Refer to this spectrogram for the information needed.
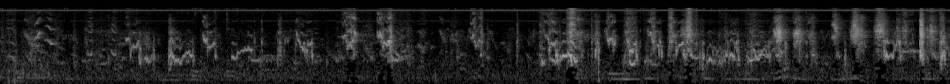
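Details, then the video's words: Budgie breeding colony chattering nonstop: overlapping warbled twitters, sharp chirps and scratchy notes from many birds, with occasional soft lower whistles underneath. "budgies breeding colony"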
